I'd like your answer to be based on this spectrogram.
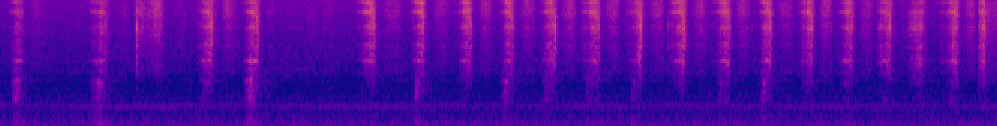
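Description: A glass dip pen's nib scratches across a large flat sheet of white drawing paper resting on a wooden table while filling in dark areas. It makes a steady series of short, bright, raspy strokes over a soft hiss, with a high scratching tone.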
